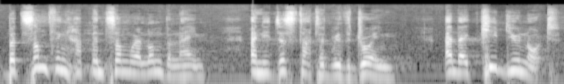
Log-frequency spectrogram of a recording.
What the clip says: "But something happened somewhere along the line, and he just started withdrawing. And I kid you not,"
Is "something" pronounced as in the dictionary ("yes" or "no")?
yes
